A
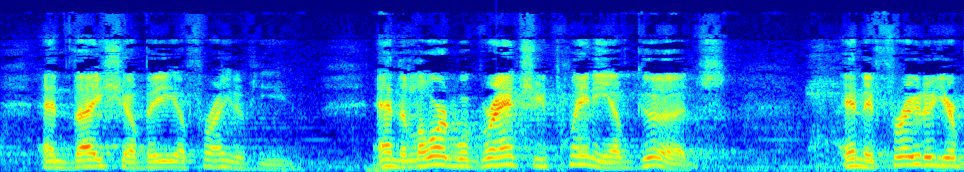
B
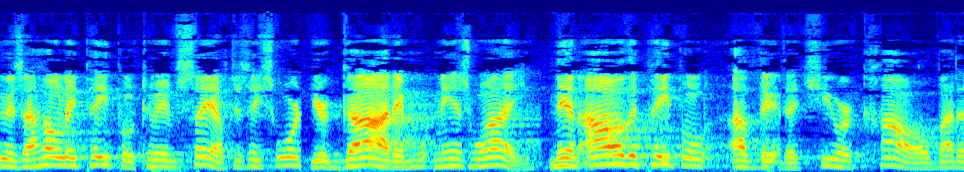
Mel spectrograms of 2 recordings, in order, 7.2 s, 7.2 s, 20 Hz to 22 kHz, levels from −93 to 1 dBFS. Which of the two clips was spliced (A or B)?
B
